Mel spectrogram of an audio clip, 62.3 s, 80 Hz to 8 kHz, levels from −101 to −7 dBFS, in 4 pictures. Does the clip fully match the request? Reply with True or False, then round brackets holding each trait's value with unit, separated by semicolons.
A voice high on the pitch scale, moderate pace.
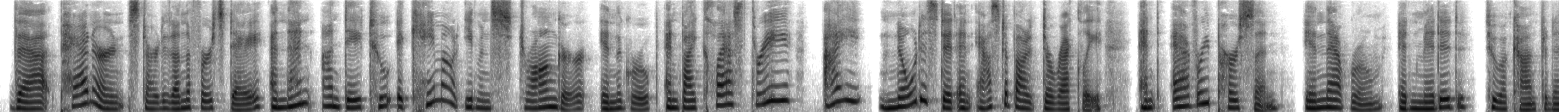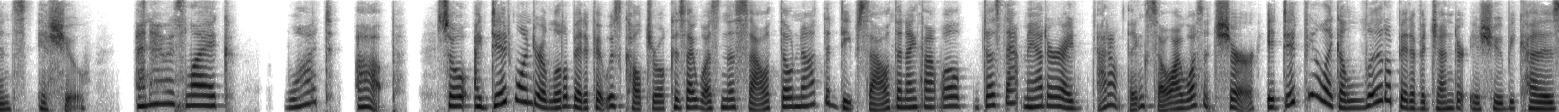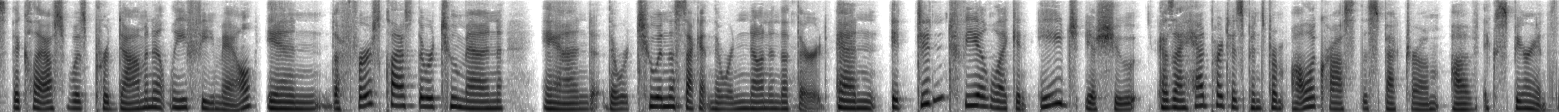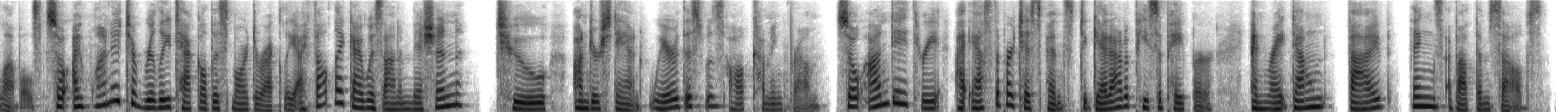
True (195 Hz; 185 wpm)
